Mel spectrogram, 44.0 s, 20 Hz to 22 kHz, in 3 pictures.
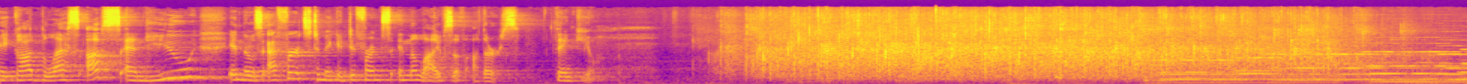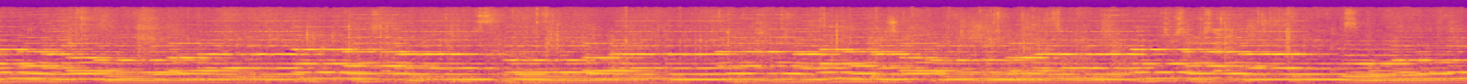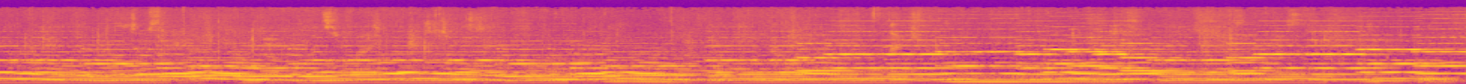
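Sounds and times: congregation applauding: 0:06.9 - 0:14.6
church organ playing: 0:08.1 - 0:44.0.

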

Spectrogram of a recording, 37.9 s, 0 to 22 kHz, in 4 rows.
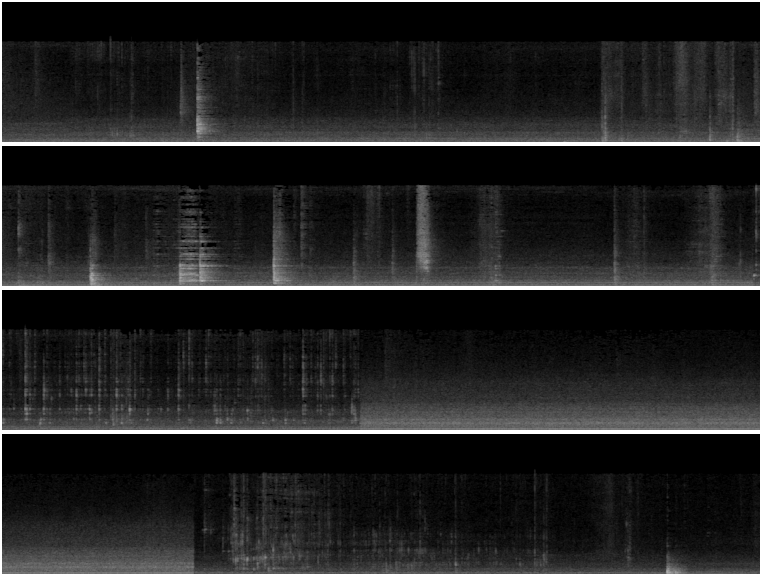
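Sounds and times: dishes and utensils clinking: 0:11.7 - 0:12.3
liquid pouring and dripping: 0:18.8 - 0:23.4, 0:31.0 - 0:35.3.

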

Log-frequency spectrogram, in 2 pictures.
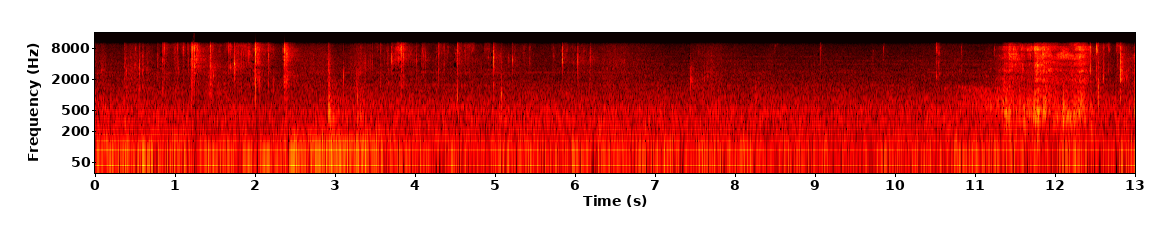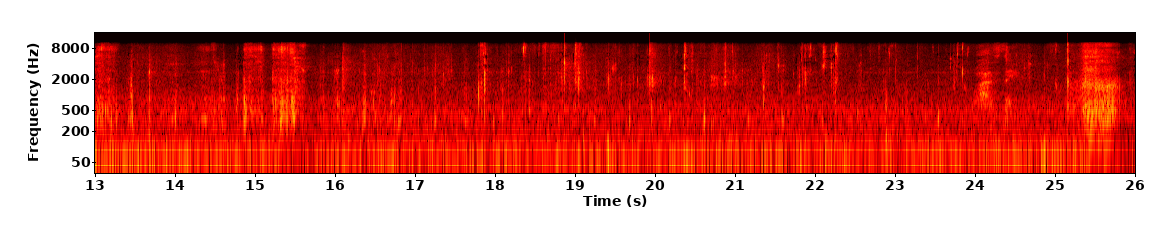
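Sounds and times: chewing: 0:11.3 - 0:24.0.

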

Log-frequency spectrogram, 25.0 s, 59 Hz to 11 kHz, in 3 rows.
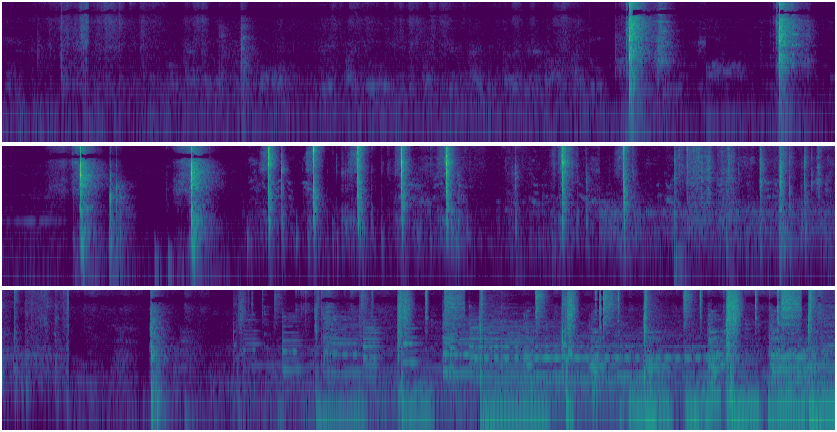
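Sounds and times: knife cutting on plastic board: 0:10.0 - 0:17.4.

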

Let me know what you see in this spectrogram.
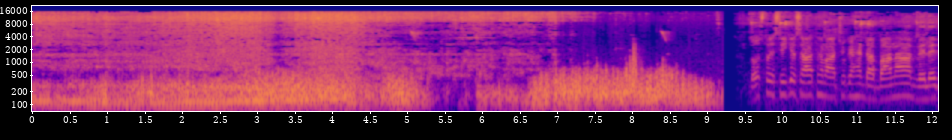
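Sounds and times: motorcycle engine running: 0:00.0 - 0:05.4
wind rumbling on microphone: 0:00.0 - 0:09.3.

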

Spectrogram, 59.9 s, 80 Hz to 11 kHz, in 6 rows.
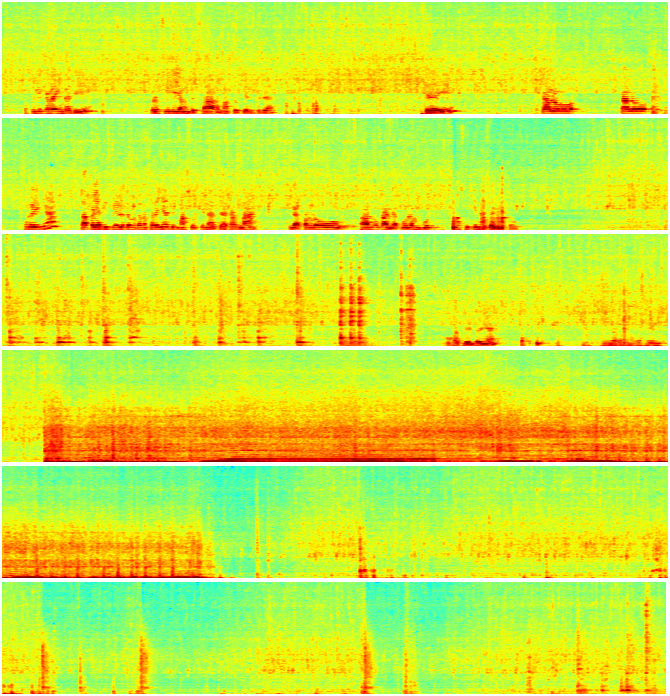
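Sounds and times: chicken sizzling in oil: 0:00.0 - 0:59.9
electric blender grinding: 0:30.6 - 0:43.4.

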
